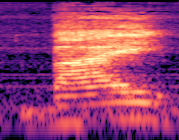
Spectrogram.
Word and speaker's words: Bai: We also have another Bai Bala, that's B-A-I, and the last name is spelled G-B-A-L-A, by Bala.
